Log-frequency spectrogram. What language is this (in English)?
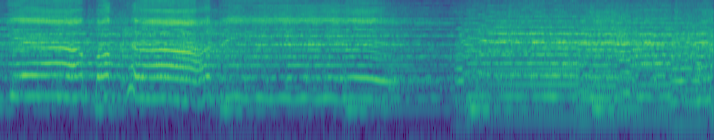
Arabic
